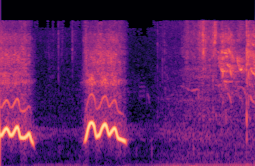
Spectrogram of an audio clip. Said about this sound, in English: Check out the view. That bird back there. What are they saying?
